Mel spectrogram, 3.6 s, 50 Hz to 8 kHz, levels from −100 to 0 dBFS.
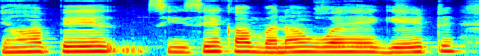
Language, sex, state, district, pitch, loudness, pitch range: Hindi, female, Jharkhand, Ranchi, 220 Hz, -14 LUFS, 210-235 Hz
